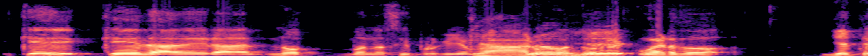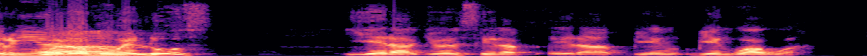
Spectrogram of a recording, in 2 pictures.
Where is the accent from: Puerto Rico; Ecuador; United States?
Ecuador; Riobamba, Chimborazo; como yo viví en Riobamba, crecí en Riobamba realmente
